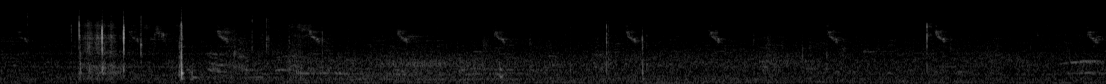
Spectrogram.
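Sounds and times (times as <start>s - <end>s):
bird chirping: 0.0s - 4.3s, 6.1s - 7.4s, 8.2s - 11.0s.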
